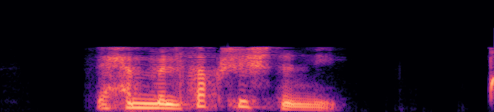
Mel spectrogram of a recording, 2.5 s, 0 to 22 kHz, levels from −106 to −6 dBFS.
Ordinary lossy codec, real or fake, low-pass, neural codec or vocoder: AAC, 16 kbps; real; 7.2 kHz; none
